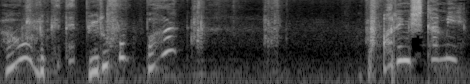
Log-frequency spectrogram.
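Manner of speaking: thrilled by a bird, keep it soft; delighted hush. Real, not acted. Spotting a beautiful bird.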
